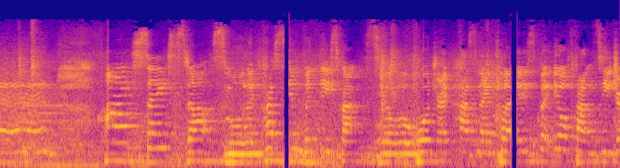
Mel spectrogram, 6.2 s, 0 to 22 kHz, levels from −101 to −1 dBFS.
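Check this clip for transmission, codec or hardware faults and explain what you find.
Two dropouts show up. Blocks of digital silence at 2.84 to 2.90 s and 5.11 to 5.18 s: likely the output wasn't filled in time, so roughly 56 and 66 ms holes open, cutting out and back with hard edges.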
